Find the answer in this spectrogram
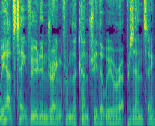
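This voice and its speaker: Recorded with a dry, close sound and no echo, a man speaks in a British accent. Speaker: radio host. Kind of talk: casual chat. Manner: joking, banter.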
